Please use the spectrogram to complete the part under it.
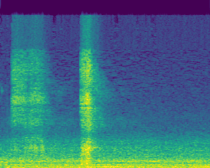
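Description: A Dazzle Me x Barbie airbrush spray blush gives two short, soft hissing bursts of mist close by, separated by a brief pause, over a quiet room background.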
